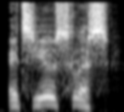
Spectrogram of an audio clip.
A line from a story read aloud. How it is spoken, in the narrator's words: one of the lads cried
